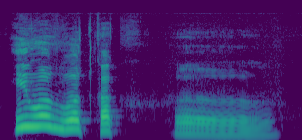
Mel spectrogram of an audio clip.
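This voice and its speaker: A man speaks with a dark, mellow tone against a quiet background. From Russia, near the Ukrainian border. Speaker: film director. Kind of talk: interview reminiscence; interview answer. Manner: halting, many fillers. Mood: reflective, animated reminiscing. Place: home room. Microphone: lapel.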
